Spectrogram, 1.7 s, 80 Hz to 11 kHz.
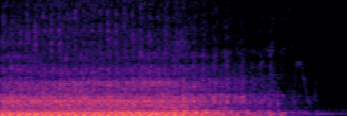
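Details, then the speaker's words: Mountfield HP41 lawnmower, warm after about five minutes of running and before a carburetor clean: steady, even beat with no surging, then shutoff. It runs normally for now, though it may have misbehaved earlier. "Okay, so it's been running for about five minutes now and it's not doing anything other than what it should be doing"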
